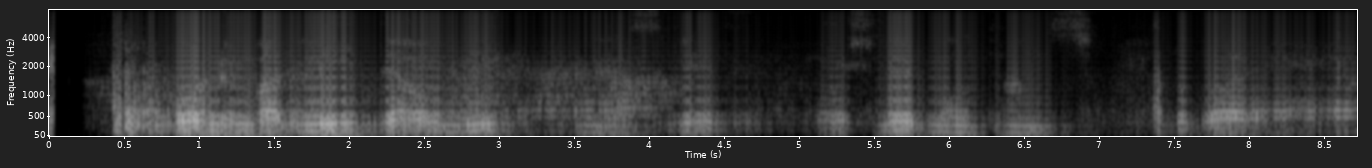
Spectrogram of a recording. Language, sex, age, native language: Icelandic, male, 15, Icelandic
